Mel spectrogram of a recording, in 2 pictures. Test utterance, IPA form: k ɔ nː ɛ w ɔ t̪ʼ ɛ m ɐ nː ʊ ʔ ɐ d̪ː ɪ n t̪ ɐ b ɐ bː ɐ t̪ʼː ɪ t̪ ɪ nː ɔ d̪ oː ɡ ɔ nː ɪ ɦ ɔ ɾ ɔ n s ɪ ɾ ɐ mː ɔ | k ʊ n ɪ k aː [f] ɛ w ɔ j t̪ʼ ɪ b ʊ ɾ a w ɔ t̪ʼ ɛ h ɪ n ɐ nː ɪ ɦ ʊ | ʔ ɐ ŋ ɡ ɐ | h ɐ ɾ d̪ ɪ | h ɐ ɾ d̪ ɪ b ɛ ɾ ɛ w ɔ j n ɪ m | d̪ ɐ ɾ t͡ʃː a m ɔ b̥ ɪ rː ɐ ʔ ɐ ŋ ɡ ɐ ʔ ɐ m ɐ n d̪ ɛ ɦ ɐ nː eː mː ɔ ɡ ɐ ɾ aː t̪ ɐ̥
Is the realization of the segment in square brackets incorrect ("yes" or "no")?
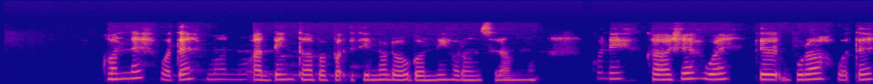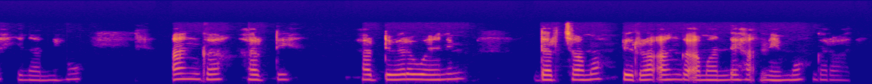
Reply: yes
